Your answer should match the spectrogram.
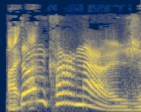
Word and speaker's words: Don Carnage: You have to say it right. – Oh, but I can't. – Don Carnage. – Yeah, I can't roll my R's like that.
